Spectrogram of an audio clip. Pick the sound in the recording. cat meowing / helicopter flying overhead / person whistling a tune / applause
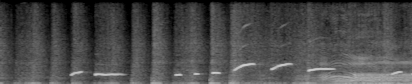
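person whistling a tune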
